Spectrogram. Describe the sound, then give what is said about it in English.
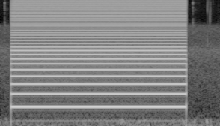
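A loud, steady sawtooth wave test tone, bright and buzzy, holds one unchanging pitch for about two and a half seconds, then cuts off abruptly into near silence. “And then a sawtooth wave sounds like this.”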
